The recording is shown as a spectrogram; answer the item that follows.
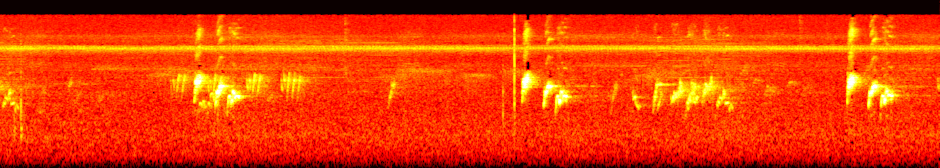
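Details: Decoy red-whiskered bulbul singing during bird trapping in Hòa Bình, Vietnam: lively, fluty warbled phrases repeated about every three seconds, each a quick cluster of rising and falling notes, over a constant thin high-pitched hum.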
